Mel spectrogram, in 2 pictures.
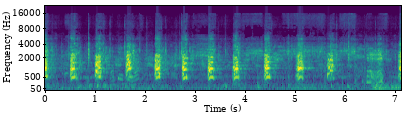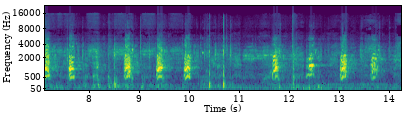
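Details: Dog at protection training delivering a long, relentless series of forceful barks, evenly spaced at about two per second with a few short pauses and faint low background noise.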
